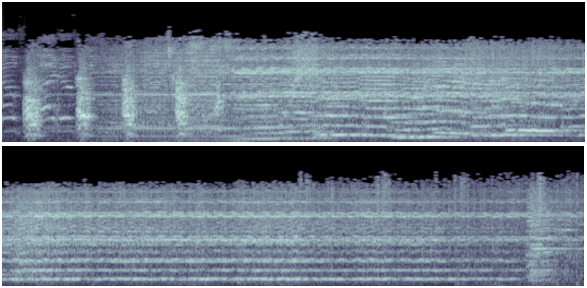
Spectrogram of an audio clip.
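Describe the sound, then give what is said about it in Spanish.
A dog held on a rope, leading the way through the mountains, lets out several quick, sharp barks, then the sound stretches into a long, wavering, whining howl that carries on steadily for several seconds. “El perro iba directo, sostenido con un mecate por su reino.”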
